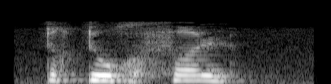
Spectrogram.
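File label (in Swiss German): "durichfall", Alsatian; medecine; diarrhés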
